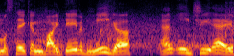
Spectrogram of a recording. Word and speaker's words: Mega: That one was taken by David Mega, M-E-G-A, but it's pronounced Mega, not Mega.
